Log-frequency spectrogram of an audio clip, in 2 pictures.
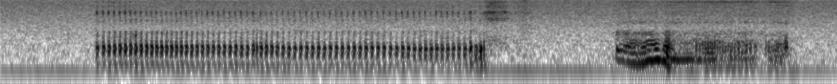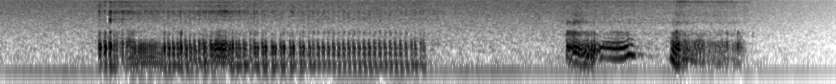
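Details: Relaxing pug on holiday producing over-the-top purring: several rumbling, snore-like bursts of one to two seconds each, separated by pauses, some with wavering, grunting inflections.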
